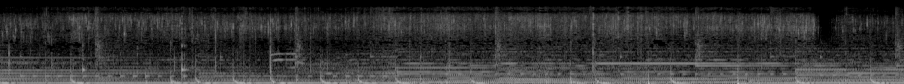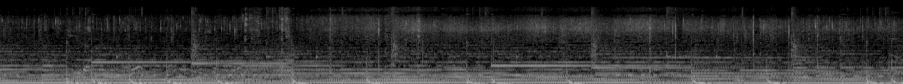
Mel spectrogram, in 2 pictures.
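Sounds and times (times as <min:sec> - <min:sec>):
vegetables sizzling in hot oil: 0:00.0 - 0:18.0
spatula scraping a wok: 0:11.4 - 0:17.7.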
